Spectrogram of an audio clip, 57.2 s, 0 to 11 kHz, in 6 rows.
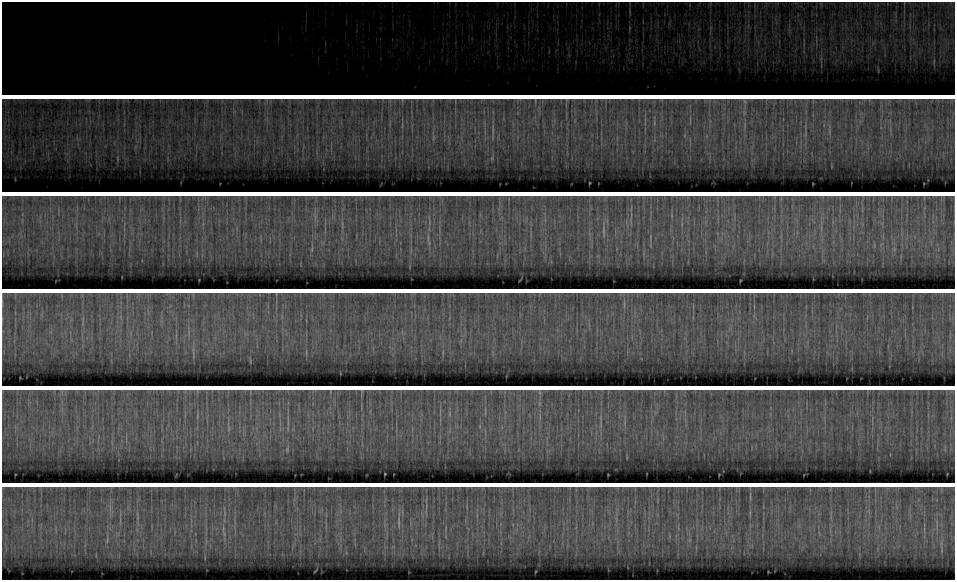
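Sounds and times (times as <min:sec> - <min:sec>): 
mountain stream flowing: 0:13.0 - 0:57.1
music: 0:51.0 - 0:53.8.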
